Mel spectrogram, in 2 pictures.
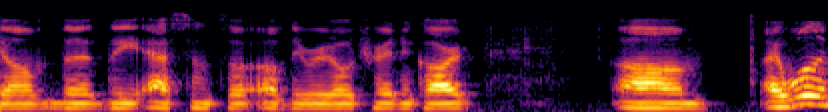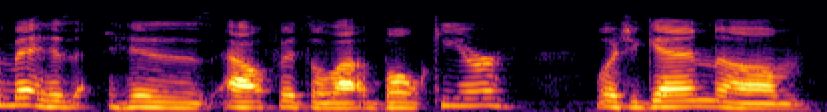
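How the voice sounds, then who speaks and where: A medium-pitched man, heard with the highs cut off, reviews an action figure as a toy collector. He rambles casually and hesitates a lot.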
